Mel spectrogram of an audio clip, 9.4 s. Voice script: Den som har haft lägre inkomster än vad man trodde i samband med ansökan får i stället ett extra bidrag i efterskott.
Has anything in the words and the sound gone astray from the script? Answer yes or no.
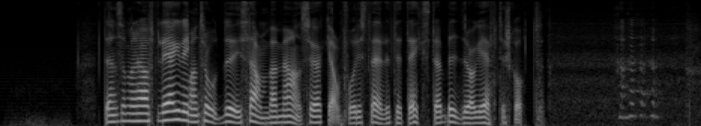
yes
